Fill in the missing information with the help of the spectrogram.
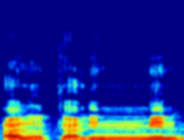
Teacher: idgham mim fil mim, diidghamkan mim pada mim maka menjadi al-kalim min.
